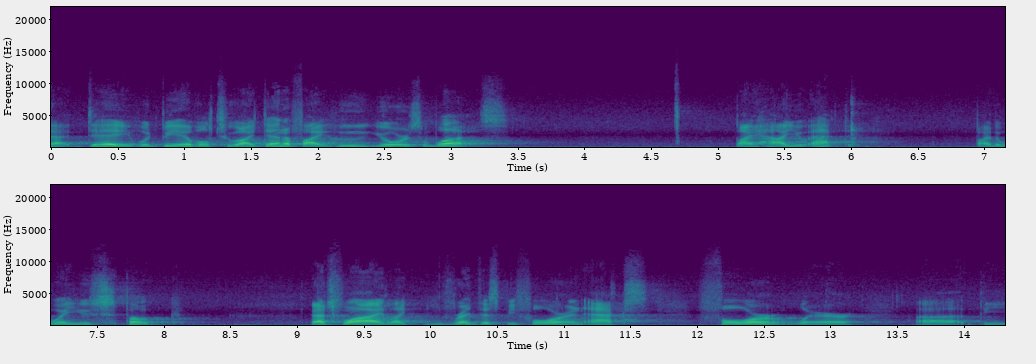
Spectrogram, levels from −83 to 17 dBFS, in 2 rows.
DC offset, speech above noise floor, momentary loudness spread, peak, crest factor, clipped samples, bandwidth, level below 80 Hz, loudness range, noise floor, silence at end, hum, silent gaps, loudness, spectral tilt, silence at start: under 0.1%; 34 dB; 19 LU; -4 dBFS; 20 dB; under 0.1%; 10.5 kHz; -70 dBFS; 7 LU; -57 dBFS; 0 s; none; none; -24 LUFS; -6 dB/octave; 0 s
